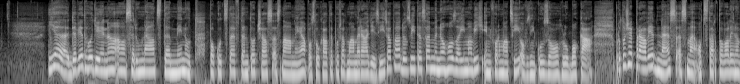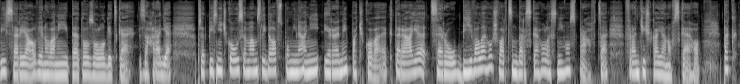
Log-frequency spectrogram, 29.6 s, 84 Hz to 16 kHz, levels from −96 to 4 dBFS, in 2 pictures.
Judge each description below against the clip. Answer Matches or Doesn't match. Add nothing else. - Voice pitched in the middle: Matches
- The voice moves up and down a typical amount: Matches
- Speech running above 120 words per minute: Doesn't match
